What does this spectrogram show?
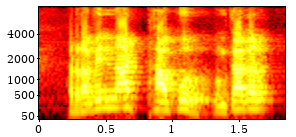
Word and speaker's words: ठाकुर: नाथ ठाकुर होते थे अंग्रेज लोग बच्चों ना ठाकुर नहीं बोल पाते थे वो टैगोर बोलते थे ठाकोर बोलते थे तो इसी वजह से क्या है प्रोनाउंस भी बच्चों क्या है ऐसा ही हो गया टैगोर हो गया और जो रविंद्रनाथ ठाकुर वो टैगोर जिनको हम बोलते हैं वो वास्तव में टैगोर नहीं है वो ठाकुर थे रविंद्रनाथ ठाकुर उनका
